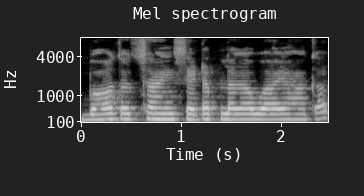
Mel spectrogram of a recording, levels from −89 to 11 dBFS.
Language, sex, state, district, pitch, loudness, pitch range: Hindi, male, Bihar, Muzaffarpur, 190 Hz, -14 LUFS, 185-195 Hz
